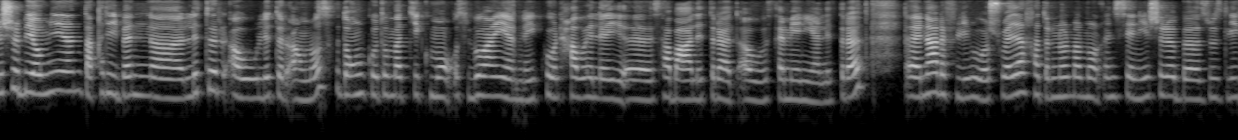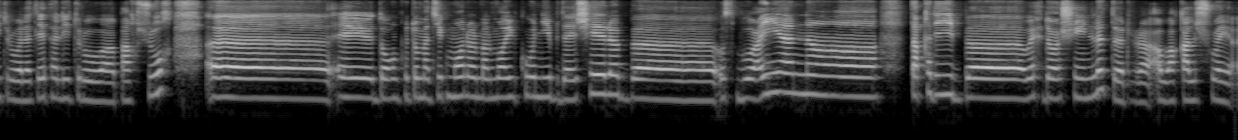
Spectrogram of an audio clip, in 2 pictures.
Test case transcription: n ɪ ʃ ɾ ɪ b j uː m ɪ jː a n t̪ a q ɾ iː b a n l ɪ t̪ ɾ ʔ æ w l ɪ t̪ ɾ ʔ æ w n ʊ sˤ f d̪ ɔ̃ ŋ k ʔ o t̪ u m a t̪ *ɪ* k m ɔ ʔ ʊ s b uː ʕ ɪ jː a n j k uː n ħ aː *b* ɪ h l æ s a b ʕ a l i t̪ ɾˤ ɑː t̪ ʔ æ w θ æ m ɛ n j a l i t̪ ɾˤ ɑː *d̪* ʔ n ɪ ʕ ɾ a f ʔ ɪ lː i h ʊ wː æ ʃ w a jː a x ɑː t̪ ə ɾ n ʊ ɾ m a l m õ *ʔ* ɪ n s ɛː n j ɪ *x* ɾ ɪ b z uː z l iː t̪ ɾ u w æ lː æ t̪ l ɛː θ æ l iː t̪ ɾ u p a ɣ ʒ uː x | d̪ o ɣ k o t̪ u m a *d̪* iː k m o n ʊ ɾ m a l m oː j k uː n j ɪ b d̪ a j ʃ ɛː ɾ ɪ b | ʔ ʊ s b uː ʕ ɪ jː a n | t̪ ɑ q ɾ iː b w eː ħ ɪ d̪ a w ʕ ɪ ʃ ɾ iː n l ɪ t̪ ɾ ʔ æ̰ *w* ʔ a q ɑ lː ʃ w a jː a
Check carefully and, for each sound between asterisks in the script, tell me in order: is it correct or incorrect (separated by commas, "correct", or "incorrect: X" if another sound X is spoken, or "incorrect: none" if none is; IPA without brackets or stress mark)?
incorrect: i, incorrect: w, incorrect: t̪, correct, incorrect: ʃ, incorrect: t̪, correct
